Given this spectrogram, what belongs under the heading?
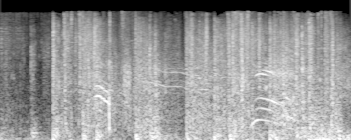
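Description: Varmint rifle gunfire in the video game Red Dead Online during a hardcore shrinking-area match, a rapid cluster of sharp shots over a loud game backdrop while a player talks excitedly.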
